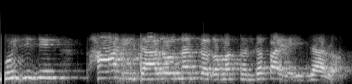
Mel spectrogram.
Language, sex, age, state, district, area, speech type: Manipuri, female, 30-45, Manipur, Imphal West, rural, conversation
